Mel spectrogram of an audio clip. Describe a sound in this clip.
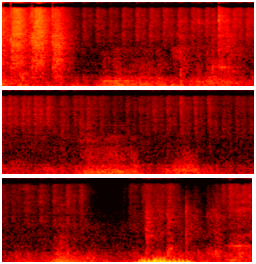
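Fingers rustle and scratch through hair.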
